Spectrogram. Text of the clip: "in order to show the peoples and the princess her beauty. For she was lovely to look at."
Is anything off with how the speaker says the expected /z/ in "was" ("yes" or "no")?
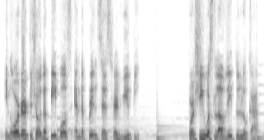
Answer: yes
